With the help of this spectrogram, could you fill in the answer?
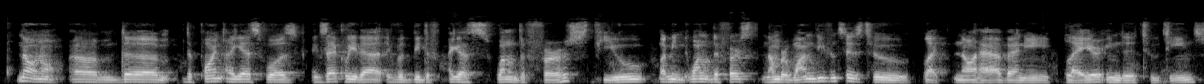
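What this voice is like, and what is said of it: Italian accent. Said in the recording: “we love the Italian accent”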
